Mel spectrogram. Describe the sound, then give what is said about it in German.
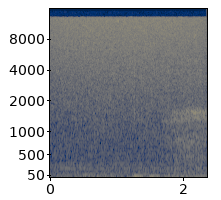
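Sea waves rush steadily onto a sandy beach at sunset in a soft, continuous wash of noise, swelling slightly midway, with no voices present. “Das Rauschen des Meeres ist so angenehm beruhigend.”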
